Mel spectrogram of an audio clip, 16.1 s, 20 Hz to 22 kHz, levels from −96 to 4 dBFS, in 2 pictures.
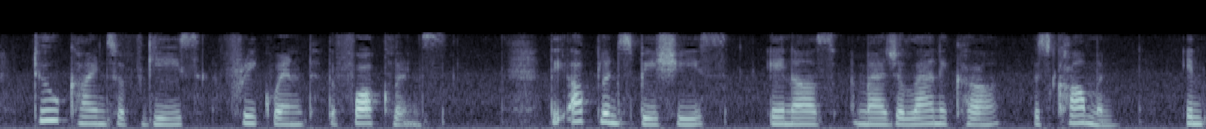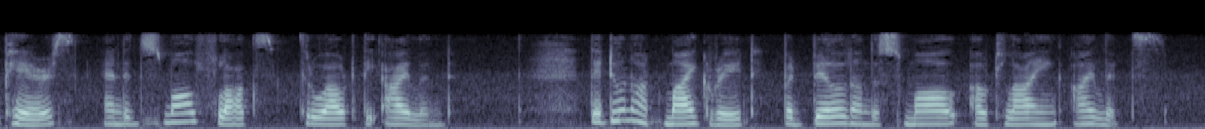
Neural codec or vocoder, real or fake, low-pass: none; real; 7.2 kHz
